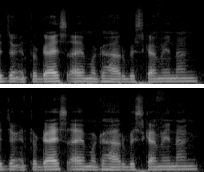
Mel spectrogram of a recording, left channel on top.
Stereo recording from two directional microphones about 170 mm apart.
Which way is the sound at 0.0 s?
25° left (ahead or behind).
